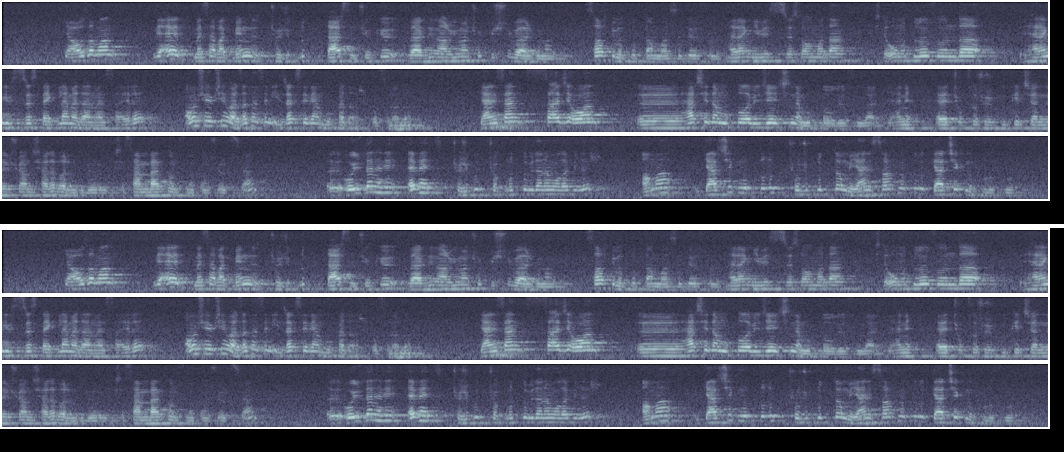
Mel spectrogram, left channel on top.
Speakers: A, on the left (about 50°); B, on the right (about 40°).
A: Ya o zaman ya evet mesela bak benim de çocukluk dersin çünkü verdiğin argüman çok güçlü bir argüman. Saf bir mutluluktan bahsediyorsun. Herhangi bir stres olmadan işte o mutluluğun sonunda herhangi bir stres beklemeden vesaire. Ama şöyle bir şey var zaten senin idrak seviyen bu kadar o sırada.
B: Hı hı.
A: Yani
B: Hı.
A: sen sadece o an e, her şeyden mutlu olabileceğin için de mutlu oluyorsun belki. Hani evet çok zor çocukluk geçirenleri şu an dışarıda barındırıyorum. İşte sen ben konusunda konuşuyoruz şu an. E, o yüzden hani evet çocukluk çok mutlu bir dönem olabilir. Ama gerçek mutluluk çocuklukta mı? Yani saf mutluluk gerçek mutluluk mu?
